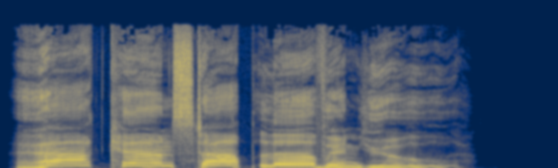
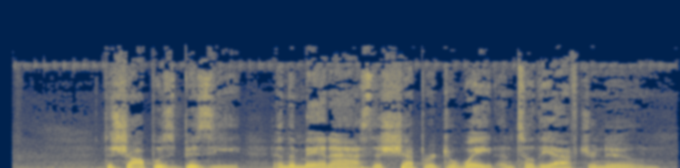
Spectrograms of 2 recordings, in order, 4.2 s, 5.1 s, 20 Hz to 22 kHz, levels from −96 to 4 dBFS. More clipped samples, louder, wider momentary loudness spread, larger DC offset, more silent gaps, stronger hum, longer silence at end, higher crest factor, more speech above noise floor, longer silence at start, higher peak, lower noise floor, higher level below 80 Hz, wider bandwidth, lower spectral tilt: neither; first, -11 LUFS vs -16 LUFS; about the same, 8 LU vs 8 LU; neither; neither; neither; first, 0.85 s vs 0.1 s; about the same, 12 dB vs 16 dB; first, 27 dB vs 20 dB; about the same, 0.15 s vs 0.1 s; about the same, 0 dBFS vs 0 dBFS; about the same, -39 dBFS vs -36 dBFS; second, -48 dBFS vs -32 dBFS; first, 19 kHz vs 16 kHz; about the same, -3.5 dB/octave vs -4.5 dB/octave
